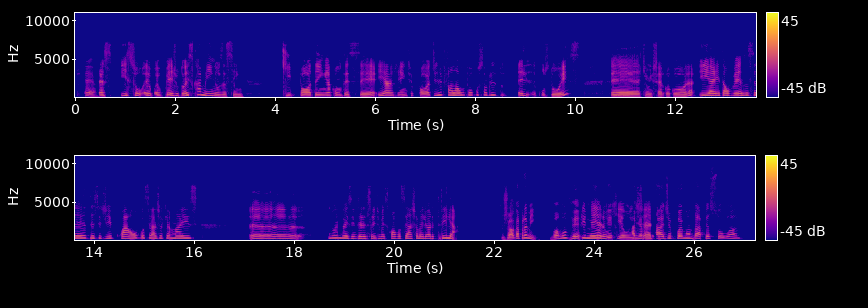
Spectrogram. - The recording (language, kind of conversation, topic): Portuguese, advice, Como dizer “não” a um pedido de ajuda sem magoar a outra pessoa?
- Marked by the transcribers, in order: other background noise; tapping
